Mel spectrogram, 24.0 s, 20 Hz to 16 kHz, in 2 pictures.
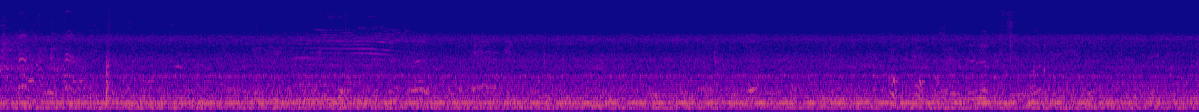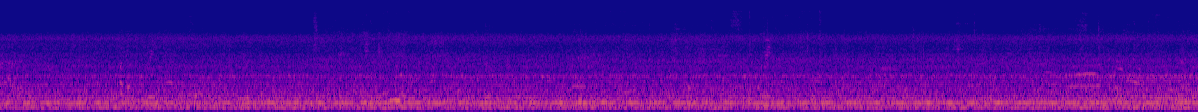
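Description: An Airbus A320's jet engines hum steadily, heard from inside the cabin as the airliner taxis.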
